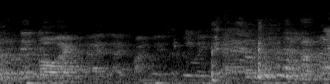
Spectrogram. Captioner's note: laughing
